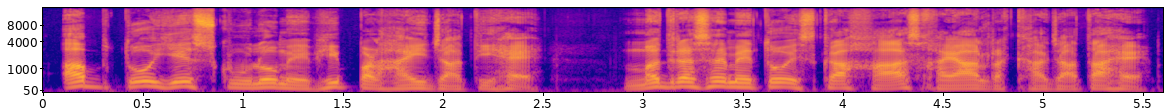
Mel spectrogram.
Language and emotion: Urdu, neutral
